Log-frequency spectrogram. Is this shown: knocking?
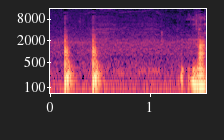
yes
